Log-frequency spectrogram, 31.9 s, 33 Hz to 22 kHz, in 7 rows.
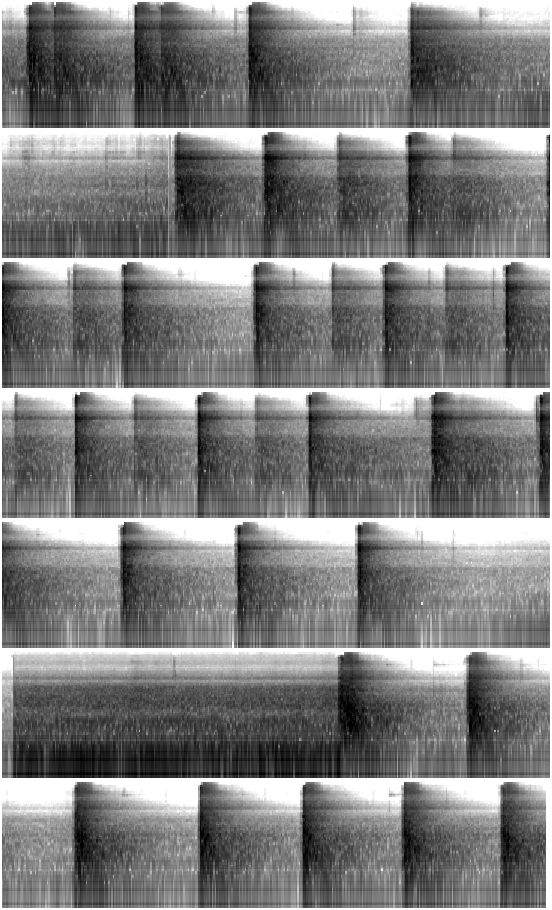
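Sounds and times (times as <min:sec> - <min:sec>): single gunshots: 0:00.2 - 0:02.6, 0:03.4 - 0:04.0, 0:06.0 - 0:10.6, 0:11.2 - 0:21.8, 0:25.6 - 0:27.4, 0:28.0 - 0:31.9.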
